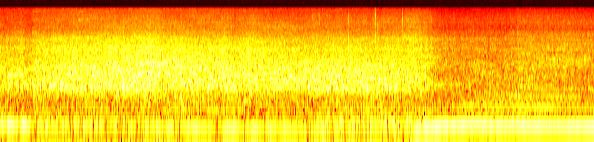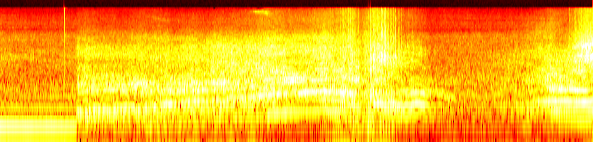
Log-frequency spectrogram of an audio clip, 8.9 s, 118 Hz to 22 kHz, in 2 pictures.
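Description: Lamborghini Aventador V12 engine sound in a string of short clips: a steady engine drone for about five seconds, then an engine accelerating with rising pitch that wavers and drops back about seven seconds in.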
